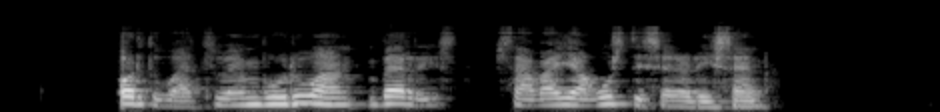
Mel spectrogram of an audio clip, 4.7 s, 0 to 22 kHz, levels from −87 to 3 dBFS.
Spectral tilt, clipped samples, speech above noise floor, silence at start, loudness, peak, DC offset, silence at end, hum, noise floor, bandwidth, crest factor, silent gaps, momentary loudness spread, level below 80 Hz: -5.5 dB/octave; under 0.1%; over 65 dB; 0.6 s; -26 LUFS; -6 dBFS; under 0.1%; 0.85 s; none; under -90 dBFS; 9 kHz; 20 dB; 2.39-2.48 s; 11 LU; -80 dBFS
